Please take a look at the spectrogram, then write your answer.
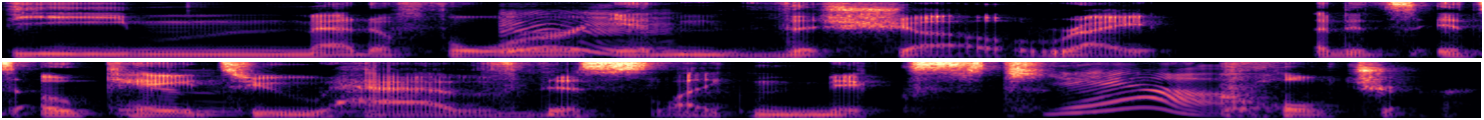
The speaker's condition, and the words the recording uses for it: Stuttering. It is like they don't know why I stutter.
